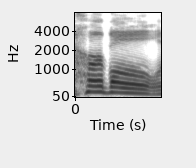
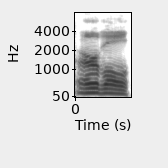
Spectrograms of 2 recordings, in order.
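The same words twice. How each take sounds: First: It is said the Australian way. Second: It is said the American way.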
